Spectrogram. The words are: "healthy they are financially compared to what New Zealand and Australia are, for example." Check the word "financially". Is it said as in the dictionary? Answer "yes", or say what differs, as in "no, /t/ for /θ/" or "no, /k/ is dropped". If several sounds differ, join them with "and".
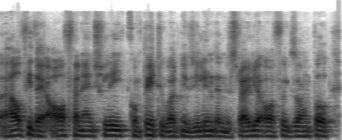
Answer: yes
